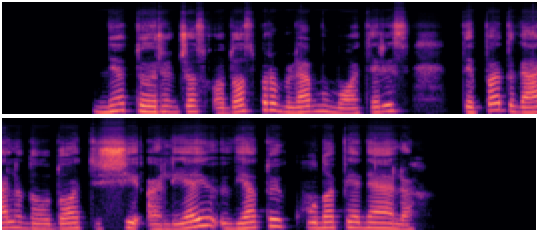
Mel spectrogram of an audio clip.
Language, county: Lithuanian, Vilnius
